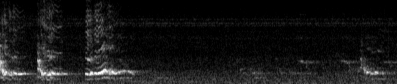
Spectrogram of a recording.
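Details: A currawong, probably, gives three loud, ringing, slightly gurgling notes in quick succession, calling out to others nearby from a banksia tree in a front yard in Chelsea, Victoria, Australia; quieter answering notes follow after a pause.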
